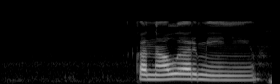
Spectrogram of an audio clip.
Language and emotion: Russian, neutral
